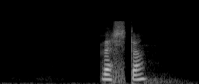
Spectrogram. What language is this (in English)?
Swedish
